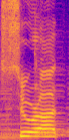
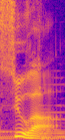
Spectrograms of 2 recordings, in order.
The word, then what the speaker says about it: Seurat: painters in art history it's george surat and paul siniak or as the french pronounce george's surah and polsiniak if i'm not pronouncing them right please excuse my french even picasso made some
